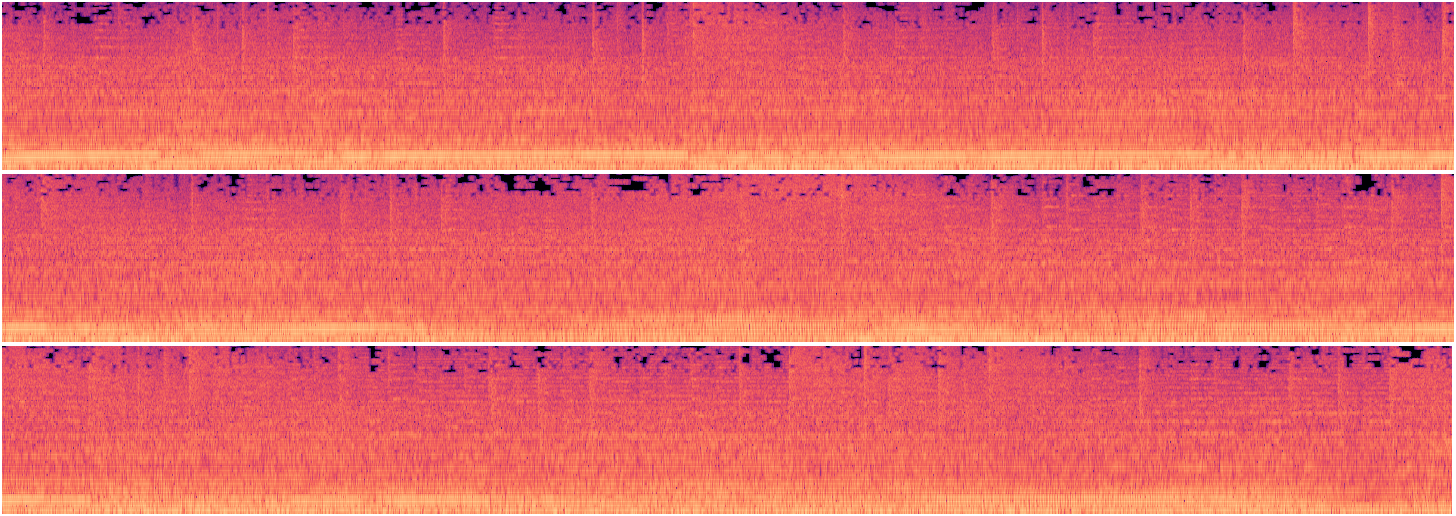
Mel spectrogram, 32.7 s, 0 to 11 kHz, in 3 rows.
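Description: KTM RC 200's single-cylinder engine running under way, its pitch holding steady at cruise and several times rising as it accelerates, then dropping at a gear change. Music plays over it.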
